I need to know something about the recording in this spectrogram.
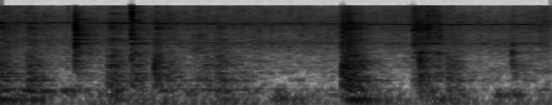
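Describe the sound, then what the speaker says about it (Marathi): Spices and sprouted moth beans stirring and sizzling in a pan, with a few sharp scraping strokes of a spoon against the metal. "मसाल्यांमध्ये ते छान मिक्स करून परतून घ्यायचे आपल्याला।"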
